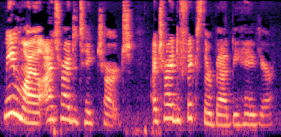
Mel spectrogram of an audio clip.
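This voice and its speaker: A woman voicing an earnest, eager good egg telling its own story from a picture book, with expressive pauses and emphasis. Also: a little high, background noise, lightly acted. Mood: exasperated, weary. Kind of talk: picture-book read-aloud.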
